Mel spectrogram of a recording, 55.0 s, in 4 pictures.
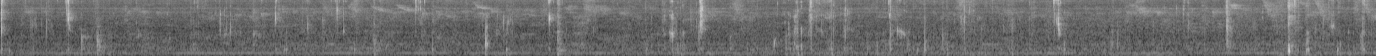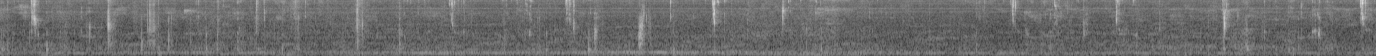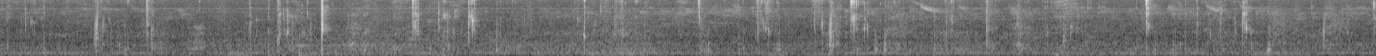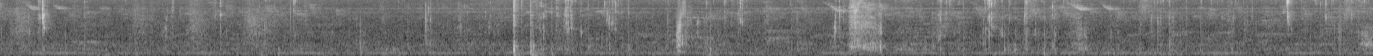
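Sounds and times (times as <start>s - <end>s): faint steady hum: 0.0s - 55.0s
man chewing food: 0.0s - 55.0s.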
